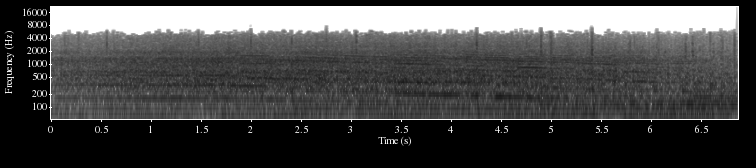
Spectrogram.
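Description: A car arriving on a Wednesday night, its engine rumbling steadily under a constant wash of hissing noise, like rain, holding an even loudness throughout with no voices.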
